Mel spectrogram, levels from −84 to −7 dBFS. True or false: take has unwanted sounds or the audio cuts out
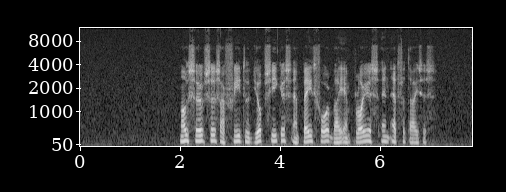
false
